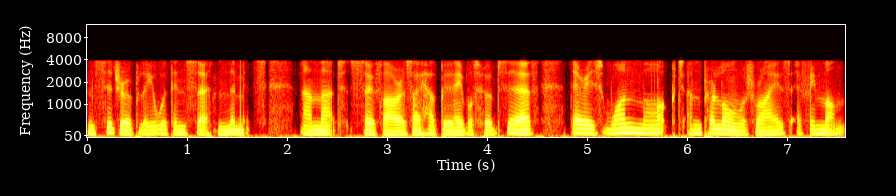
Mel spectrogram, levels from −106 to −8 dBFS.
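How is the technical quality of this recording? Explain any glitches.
The glitches are four short dropouts, patched by packet loss with the last packet repeated, sitting on top of G.711 telephone coding that keeps everything under 4 kHz. The repeats land at 1.53 s and 7.2 s, each about 30 ms, and at 3.6 s and 5.64 s, each about 60 ms. The receiver fills each gap by replaying the last chunk it got, which fits 30 ms packets, one lost in the shorter events and two in the longer ones. The loop doesn't line up with the speech pitch, so the longer ones pick up a brief robotic stutter buzzing around 33 Hz.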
